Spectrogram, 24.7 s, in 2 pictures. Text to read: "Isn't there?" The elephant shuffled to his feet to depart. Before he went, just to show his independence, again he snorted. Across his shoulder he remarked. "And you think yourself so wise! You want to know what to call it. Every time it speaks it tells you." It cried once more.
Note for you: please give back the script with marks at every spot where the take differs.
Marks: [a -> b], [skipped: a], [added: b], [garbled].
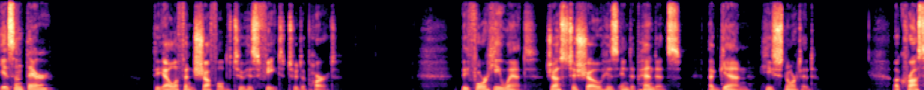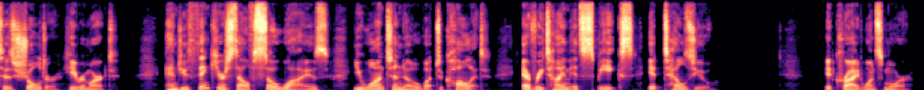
"Isn't there?" The elephant shuffled to his feet to depart. Before he went, just to show his independence, again he snorted. Across his shoulder he remarked. "And you think yourself so wise! You want to know what to call it. Every time it speaks it tells you." It cried once more.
